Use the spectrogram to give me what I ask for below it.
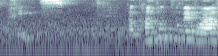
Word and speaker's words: prise: Donc, on met un E. Je l'ai prise. Ça se prononce prise.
